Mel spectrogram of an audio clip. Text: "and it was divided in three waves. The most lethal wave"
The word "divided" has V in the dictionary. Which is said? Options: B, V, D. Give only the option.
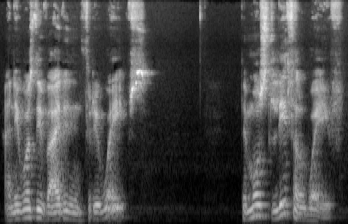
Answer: V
